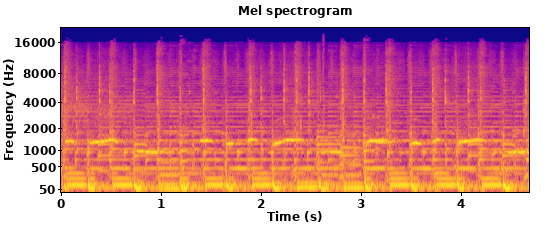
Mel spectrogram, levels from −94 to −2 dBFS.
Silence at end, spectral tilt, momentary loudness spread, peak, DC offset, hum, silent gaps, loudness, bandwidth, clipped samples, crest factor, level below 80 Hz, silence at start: 0 s; -5 dB/octave; 2 LU; 0 dBFS; under 0.1%; none; none; -10 LUFS; 16.5 kHz; under 0.1%; 10 dB; -16 dBFS; 0 s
